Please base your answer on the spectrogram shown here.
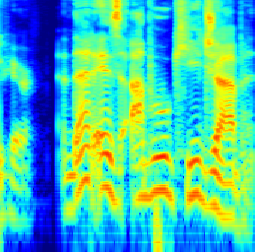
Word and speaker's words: Abu Kigab: And that is Abu Kigab. And that is actually how you pronounce his name.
